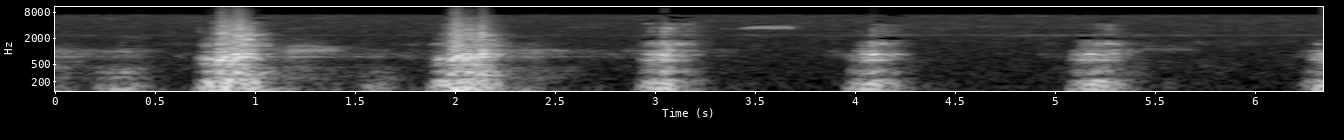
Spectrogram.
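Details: At Nkorho on 29 September 2008 a male lion ends his roaring with short, hoarse grunts spaced about a second apart, growing fainter and more widely spaced before a last burst.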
